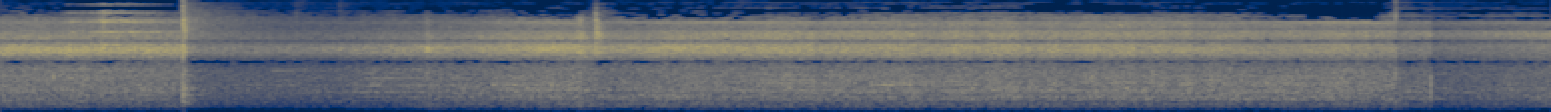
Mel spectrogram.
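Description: Ribbon blender running, a steady mechanical rush as its helical ribbon agitator churns through a powdery mix. A sharp click comes about a second in, after which the sound dips for a moment, and it dips again near the end.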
